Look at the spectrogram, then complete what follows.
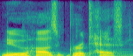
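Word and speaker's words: Neue Haas Grotesk: New Hos grotesque, I think is how you're supposed to say.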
